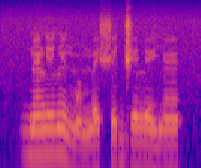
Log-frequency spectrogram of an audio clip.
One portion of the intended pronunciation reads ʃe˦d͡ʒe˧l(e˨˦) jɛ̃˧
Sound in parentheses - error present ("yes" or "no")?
yes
